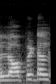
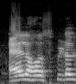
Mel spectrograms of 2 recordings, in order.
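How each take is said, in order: First: The s sound in the name is silent. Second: The s sound in the name is pronounced. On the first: "ये वो silent violent होते हैं ना" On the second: "एल हॉस्पिटल भी बोलते हैं"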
